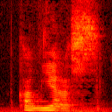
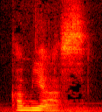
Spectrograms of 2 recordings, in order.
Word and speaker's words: kamias: kamias kamias It is pronounced the same.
